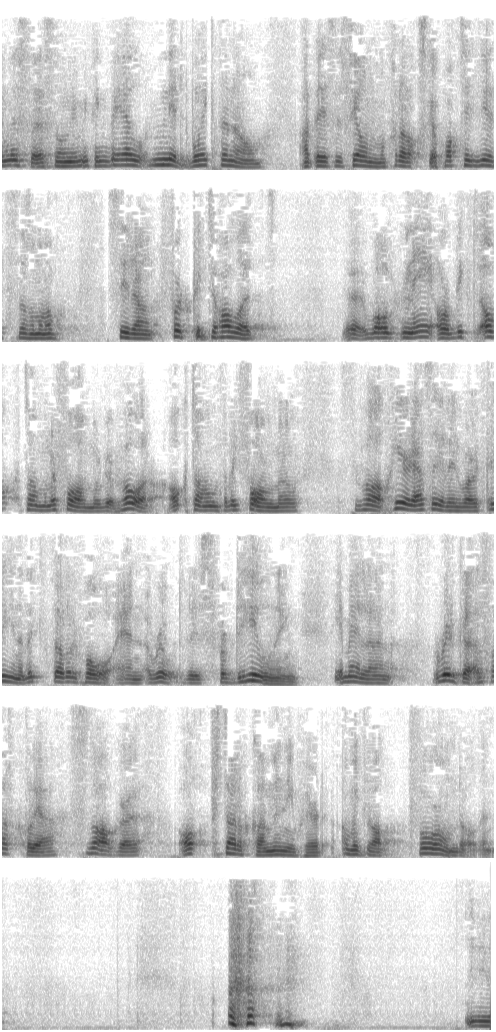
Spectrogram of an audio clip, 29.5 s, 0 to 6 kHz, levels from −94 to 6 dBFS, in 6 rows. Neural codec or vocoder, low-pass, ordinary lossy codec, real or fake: codec, 16 kHz in and 24 kHz out, 0.4 kbps, LongCat-Audio-Codec, fine tuned four codebook decoder; 5.4 kHz; MP3, 24 kbps; fake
